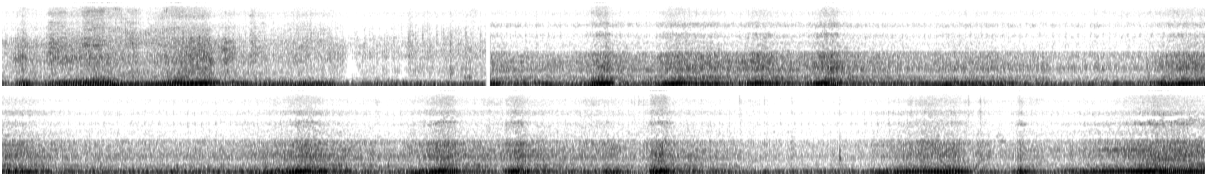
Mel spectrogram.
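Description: Diesel engine of heavy earth-moving machinery working, revving up and easing off again and again, with a surge in pitch and loudness every few seconds.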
